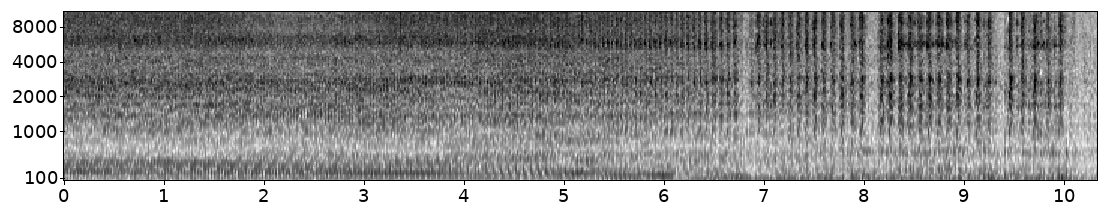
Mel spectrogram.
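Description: Ford Super Duty pickup's engine running at high, steady revs while heavy smoke pours from its engine bay. About five seconds in the pitch falls and it turns into a rapid, loud knocking clatter: the engine is failing.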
